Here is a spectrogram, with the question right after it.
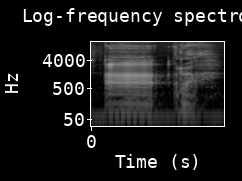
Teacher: this 받침, lil, gets moved over to the next syllable as in terms of pronunciation. So we pronounce it as ara. If you pronounce each letter, we would say al a, but in a sentence combined, it becomes ara.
